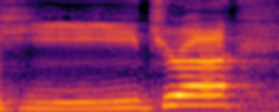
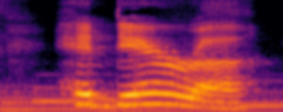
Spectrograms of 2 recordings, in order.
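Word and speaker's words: Hedera: And you can see this is a hedra helix or um the correct way to say it is hideera helix or the English ivy.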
